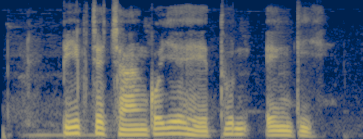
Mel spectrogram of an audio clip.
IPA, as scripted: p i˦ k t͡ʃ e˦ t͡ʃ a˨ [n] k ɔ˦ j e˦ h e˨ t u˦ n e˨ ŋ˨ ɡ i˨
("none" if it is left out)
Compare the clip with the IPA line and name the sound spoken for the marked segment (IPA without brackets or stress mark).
ŋ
